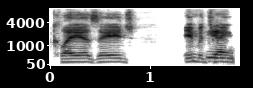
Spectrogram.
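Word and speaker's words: Kleya: honest like right not claya's age in between Playa and yeah you're the one that rhymes with Leia like so yeah it'd be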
